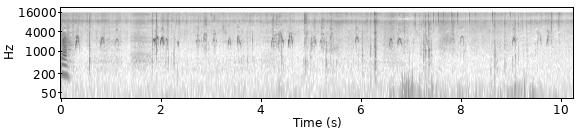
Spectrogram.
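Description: Ducklings feeding, giving short high peeps scattered throughout, with a dull low rumble about seven seconds in.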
